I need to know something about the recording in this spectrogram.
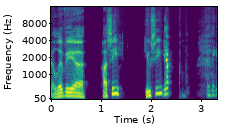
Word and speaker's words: Hussey: So Black Christmas starring, I hope I pronounce this right, Olivia Hussey? Yep. I think it's Hussey.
